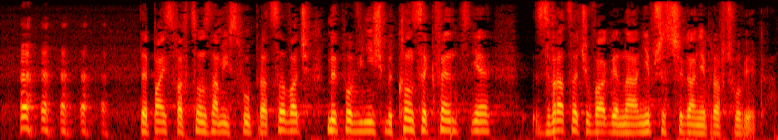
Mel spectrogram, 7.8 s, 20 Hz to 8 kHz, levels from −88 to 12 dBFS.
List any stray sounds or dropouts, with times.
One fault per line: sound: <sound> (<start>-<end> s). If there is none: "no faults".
sound: laugh (0.2-1.1 s)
